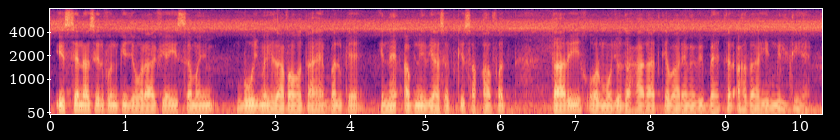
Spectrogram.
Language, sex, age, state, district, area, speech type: Urdu, male, 30-45, Uttar Pradesh, Saharanpur, urban, spontaneous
